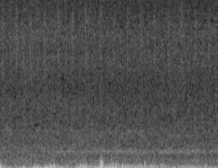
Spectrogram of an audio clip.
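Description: Low, steady rumble of a car driving slowly, with a couple of light knocks about a second apart.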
